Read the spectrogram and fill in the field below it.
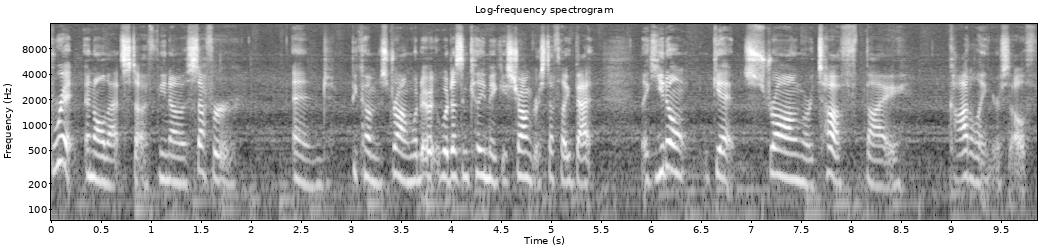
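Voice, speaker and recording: A woman talks at a moderate pace with vocal fry and ordinary pitch variation. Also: fairly high pitch for a woman. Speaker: vlogger. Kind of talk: casual vlog monologue.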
